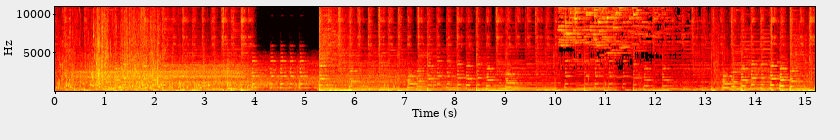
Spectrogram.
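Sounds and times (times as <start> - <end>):
loud water splashing and sloshing: 0.0 - 4.0
musical backing: 0.0 - 15.2.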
